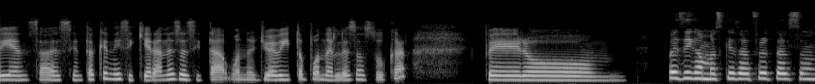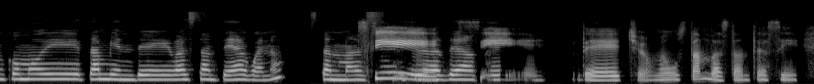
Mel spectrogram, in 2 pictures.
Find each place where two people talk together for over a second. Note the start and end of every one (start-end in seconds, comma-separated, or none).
11.7-13.0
